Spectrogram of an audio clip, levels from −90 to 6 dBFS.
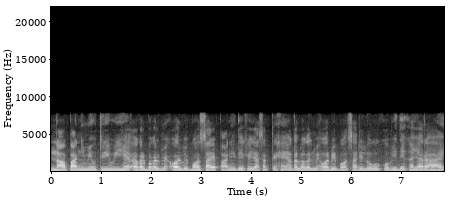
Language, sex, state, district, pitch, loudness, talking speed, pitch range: Hindi, male, Bihar, Lakhisarai, 200 Hz, -17 LUFS, 230 wpm, 195-210 Hz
